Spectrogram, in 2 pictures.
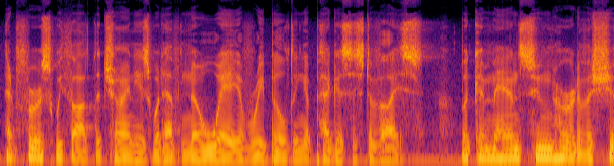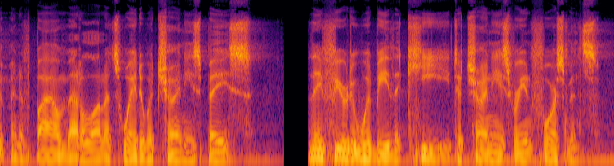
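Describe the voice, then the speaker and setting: An actor playing a grave soldier who recounts a past war in measured game cutscene narration. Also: male voice, lowish voice, steady tone, a bit bright, close to an everyday voice, low-quality recording. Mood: grave, reflective.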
